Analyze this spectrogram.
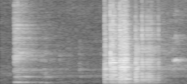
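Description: A metal pot lid clanks.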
